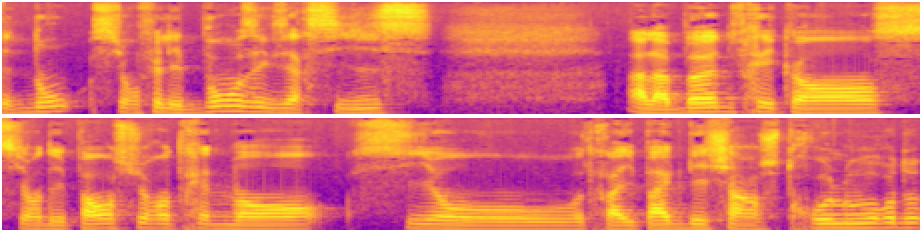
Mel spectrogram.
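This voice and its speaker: Fairly even intonation and a dark, mellow tone carry this man's medium-pitched voice. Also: quiet background. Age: 20s. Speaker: fitness and self-development podcaster. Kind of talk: solo Q&A podcast. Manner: casual.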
